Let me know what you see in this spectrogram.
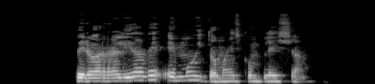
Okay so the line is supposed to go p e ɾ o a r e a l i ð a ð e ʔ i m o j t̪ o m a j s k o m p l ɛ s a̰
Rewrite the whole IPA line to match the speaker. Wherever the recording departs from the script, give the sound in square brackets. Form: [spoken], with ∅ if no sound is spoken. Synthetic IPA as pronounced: p e ɾ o a r e a l i ð a ð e ʔ [ɛ] m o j t̪ o m a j s k o m p l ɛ [ʃ] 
